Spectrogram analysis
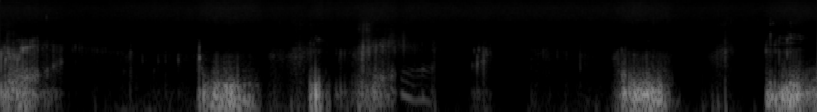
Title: Morning hunger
